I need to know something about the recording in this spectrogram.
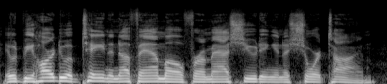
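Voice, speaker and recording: Male podcast host, mid pitch, very dry room sound, offhand conversational delivery. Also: steady tone, a little fast, darkish tone, smooth, no echo. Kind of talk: casual chat, reading viewer comments.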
